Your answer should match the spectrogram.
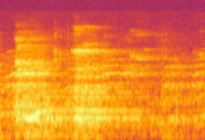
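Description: Near silence in a sports hall: a basketball being dribbled faintly on the wooden court, with a faint drawn-out tone in the first second.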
